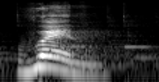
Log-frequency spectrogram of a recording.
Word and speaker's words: When: WH sounds W. Y. When. While. White. Which. In these words, the letter H is silent.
